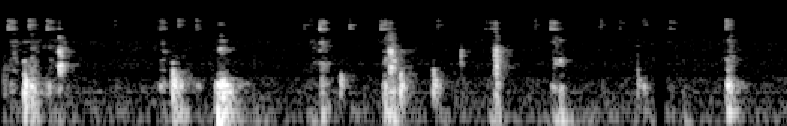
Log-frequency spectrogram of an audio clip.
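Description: Faint, irregular clicks and taps, a few a second, from handwriting on a computer with a digital writing input as new math is drawn on screen.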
